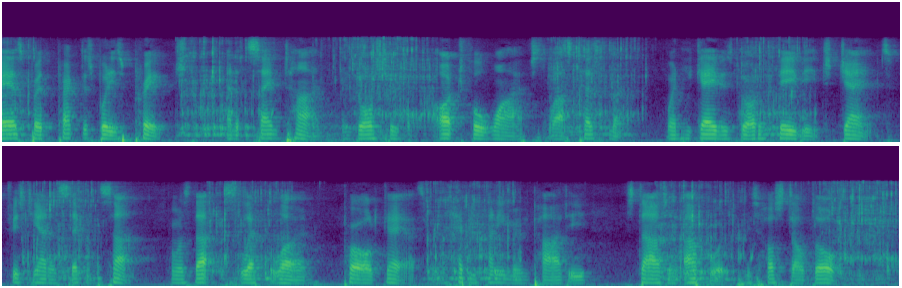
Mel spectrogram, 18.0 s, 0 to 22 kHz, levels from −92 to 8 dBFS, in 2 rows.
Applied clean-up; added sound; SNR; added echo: none; Liquid; 11 dB; reverberation time 0.6 s.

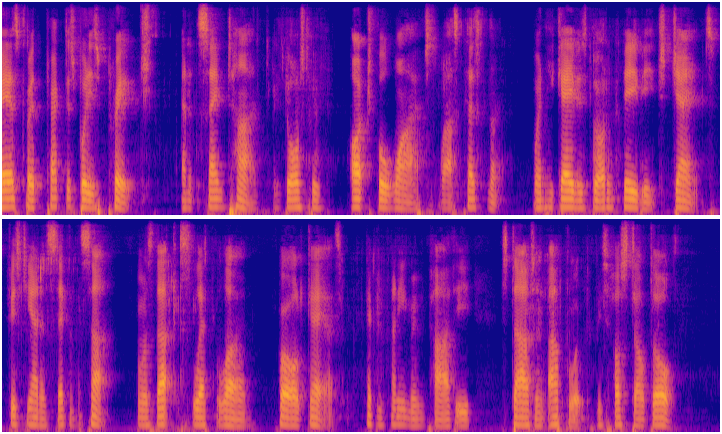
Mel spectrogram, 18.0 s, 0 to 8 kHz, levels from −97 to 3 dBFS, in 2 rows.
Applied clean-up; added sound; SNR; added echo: neural mask model DeepFilterNet 3.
